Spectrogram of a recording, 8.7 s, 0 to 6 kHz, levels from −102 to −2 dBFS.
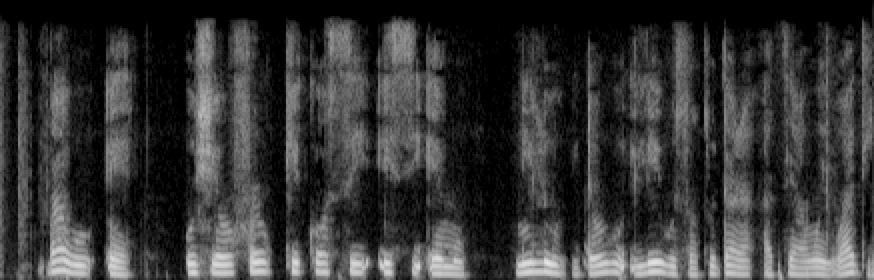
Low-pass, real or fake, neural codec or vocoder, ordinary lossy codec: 5.4 kHz; real; none; AAC, 32 kbps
